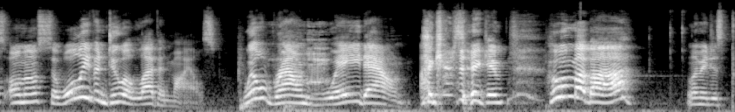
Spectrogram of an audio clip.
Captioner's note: laughing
